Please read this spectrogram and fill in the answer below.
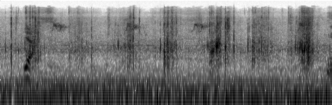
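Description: Footsteps crunching on loose gravel at a steady walking pace, over a steady low rumble.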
